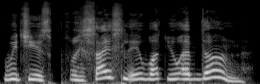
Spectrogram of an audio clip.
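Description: A man voicing a calm, matter-of-fact, elegant female cat. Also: high voice, slow, no echo, studio quality, voice pushed up. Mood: calm, firm.

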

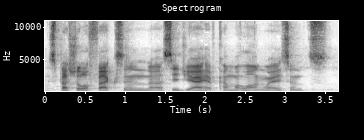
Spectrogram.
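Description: A man's voice: a bass voice, normal speed, pushed and bright. A man co-hosting a podcast, recapping and reviewing a film in a loose, informal, conversational way. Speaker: podcast co-host. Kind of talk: casual film review chat.

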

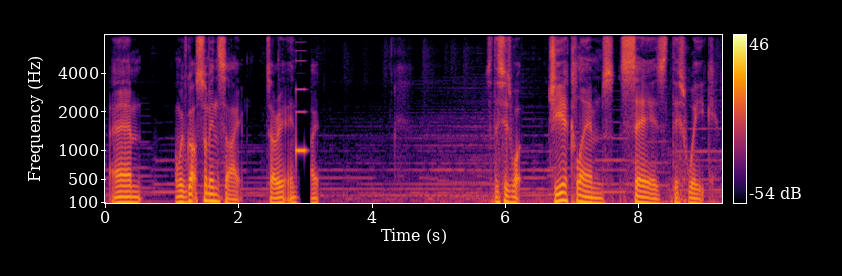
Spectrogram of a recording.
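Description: A man with a Barnsley accent hosting his own podcast, talking alone in a sarcastic, deadpan, self-mocking way. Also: deep voice, takes it slowly, pauses often, soft background music. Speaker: podcast host. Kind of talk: solo comedic podcast monologue.

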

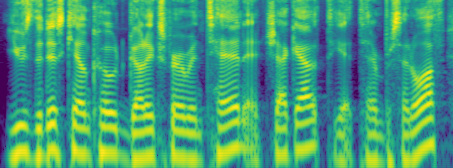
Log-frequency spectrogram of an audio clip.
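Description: A man's voice: medium pitch, fast talker, warm tone, no room sound. A man hosts a casual podcast while a little congested from a cold, his voice sitting in an ordinary middle range. He talks loosely and reads sponsor spots into a close, dry mic. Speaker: podcast host. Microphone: studio podcast mic, dry sound.

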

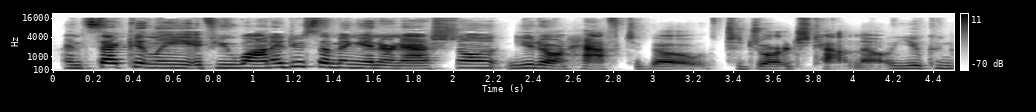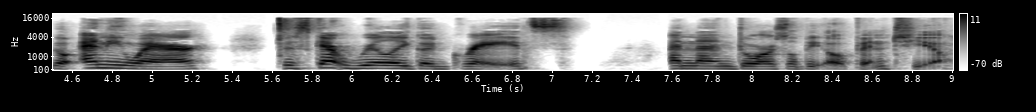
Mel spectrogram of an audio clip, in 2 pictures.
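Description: Woman, young adult, from Wisconsin, podcast guest, earnest, conversational, mid-pitched. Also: a little fast. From Wisconsin, United States. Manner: earnest, advice-giving, occasional laughs. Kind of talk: conversational interview.

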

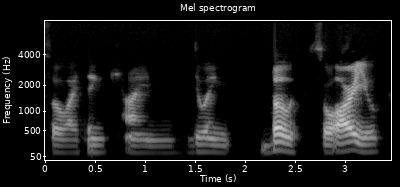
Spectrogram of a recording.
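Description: A man's voice: fairly low pitch, fairly even intonation, slow pace, no room sound, phone-quality sound. A man, a podcast guest who talks thoughtfully and searches for words. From Quebec, Canada. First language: French. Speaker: guest athlete. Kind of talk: casual podcast interview. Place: home bedroom.

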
